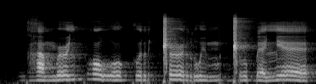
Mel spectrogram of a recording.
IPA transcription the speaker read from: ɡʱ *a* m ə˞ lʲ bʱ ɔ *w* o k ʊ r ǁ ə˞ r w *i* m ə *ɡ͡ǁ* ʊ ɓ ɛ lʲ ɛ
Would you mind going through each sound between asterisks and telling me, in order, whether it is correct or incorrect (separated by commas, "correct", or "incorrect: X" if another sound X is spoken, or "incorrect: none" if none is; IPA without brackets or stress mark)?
correct, correct, incorrect: y, correct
